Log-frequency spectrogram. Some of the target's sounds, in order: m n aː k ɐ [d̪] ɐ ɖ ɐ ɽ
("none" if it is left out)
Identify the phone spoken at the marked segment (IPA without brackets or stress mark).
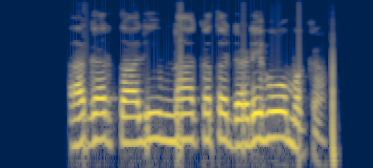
t̪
